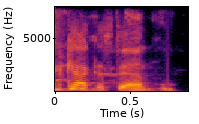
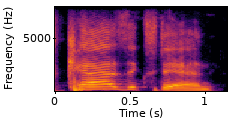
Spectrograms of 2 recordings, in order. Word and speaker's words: Kazakhstan: It's It's Kakistan. Kazak. No, it's Kazakhstan.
